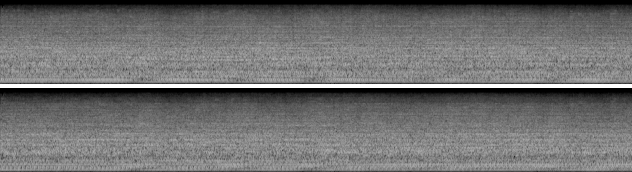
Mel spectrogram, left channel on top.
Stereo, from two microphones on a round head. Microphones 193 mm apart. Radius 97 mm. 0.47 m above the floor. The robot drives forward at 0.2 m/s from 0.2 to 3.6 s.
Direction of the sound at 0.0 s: 70° left (ahead or behind).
